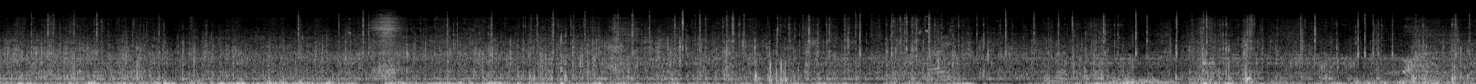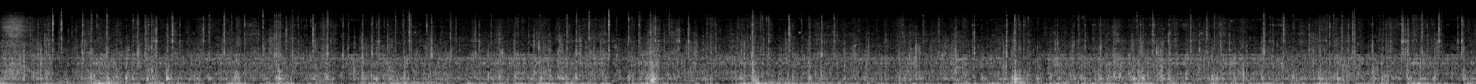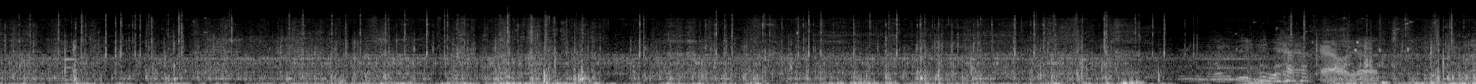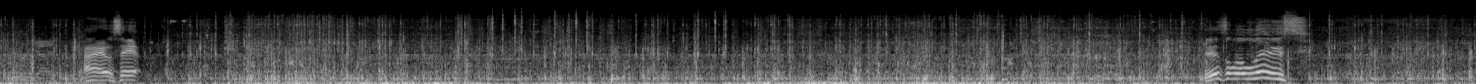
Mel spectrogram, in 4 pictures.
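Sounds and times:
bike rattling on rocky trail: 0.0s - 59.0s.

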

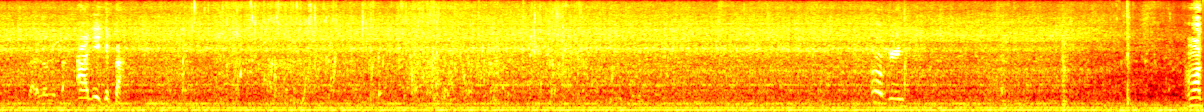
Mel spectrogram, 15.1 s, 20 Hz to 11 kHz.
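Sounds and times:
car engine idling: 0.0s - 15.0s
water sloshing as person wades: 1.9s - 10.2s.

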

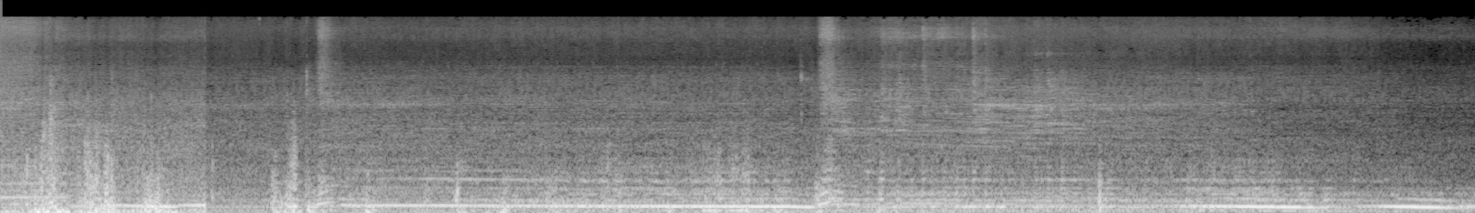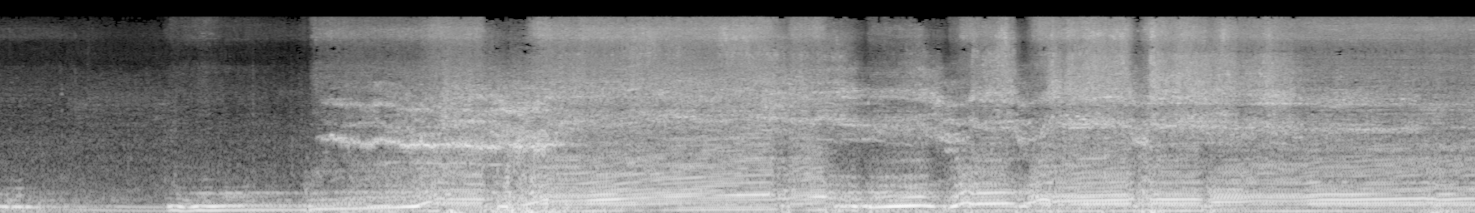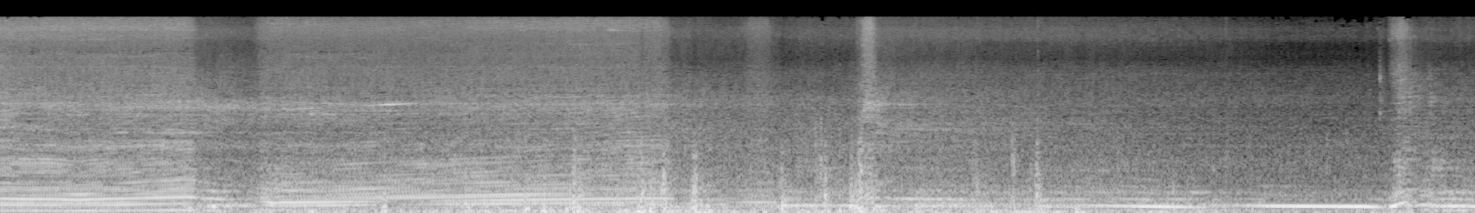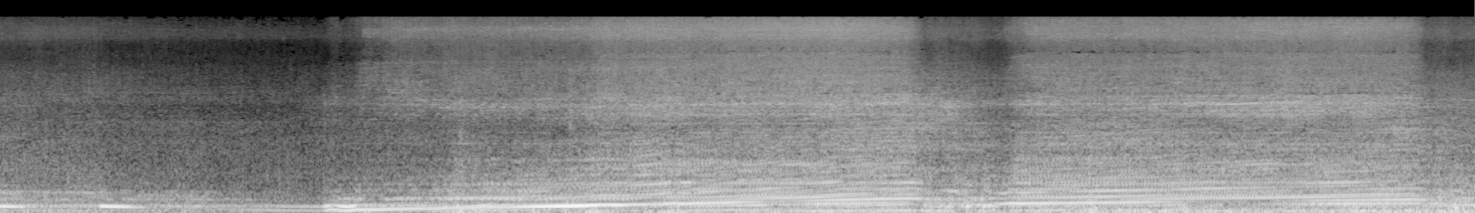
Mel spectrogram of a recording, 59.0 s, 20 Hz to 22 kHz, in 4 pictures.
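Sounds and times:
car engine accelerating hard: 16.4s - 41.8s, 47.4s - 59.0s.

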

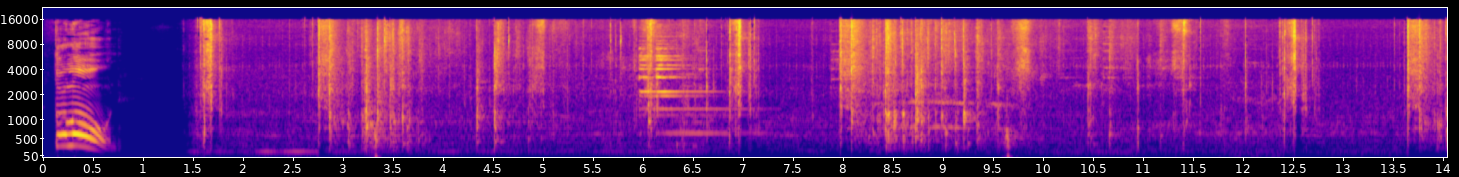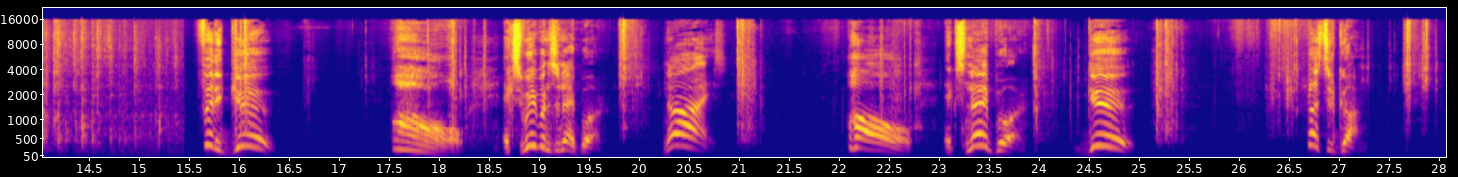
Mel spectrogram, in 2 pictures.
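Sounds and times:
brief ringing tone: 5.8s - 8.0s.

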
